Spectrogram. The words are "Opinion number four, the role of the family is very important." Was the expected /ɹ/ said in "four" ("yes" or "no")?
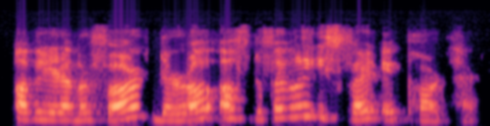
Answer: yes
